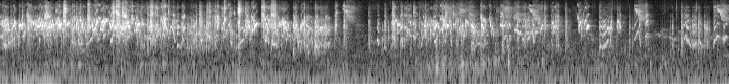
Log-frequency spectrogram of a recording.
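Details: Pet budgerigars give long, rapid chattering with fast clicks and warbles, loudest at first and becoming more broken later.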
